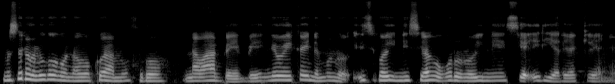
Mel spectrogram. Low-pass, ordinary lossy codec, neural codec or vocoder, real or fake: none; none; codec, 44.1 kHz, 2.6 kbps, SNAC; fake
